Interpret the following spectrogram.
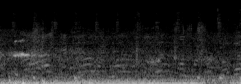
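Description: Car engines running at a drag strip, a steady low rumble, with crowd chatter over it.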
